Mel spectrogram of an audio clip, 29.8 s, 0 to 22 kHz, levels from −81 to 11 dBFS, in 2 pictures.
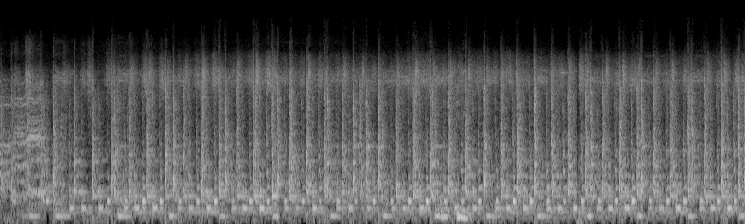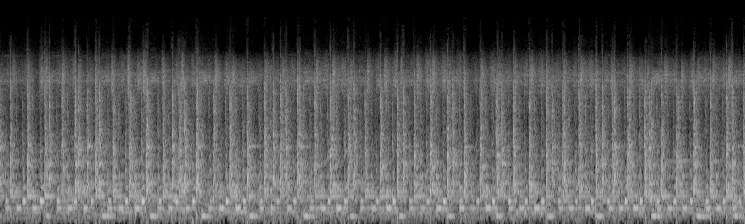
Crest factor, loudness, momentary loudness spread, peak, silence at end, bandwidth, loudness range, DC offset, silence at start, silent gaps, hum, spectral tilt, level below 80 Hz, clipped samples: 14 dB; -15 LUFS; 3 LU; -2 dBFS; 0 s; 12 kHz; 1 LU; under 0.1%; 0 s; none; none; -4 dB/octave; -42 dBFS; under 0.1%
